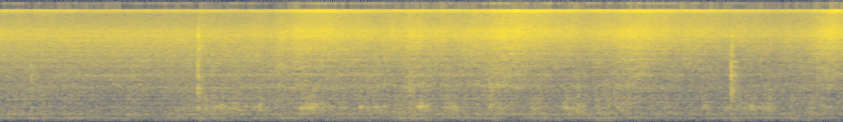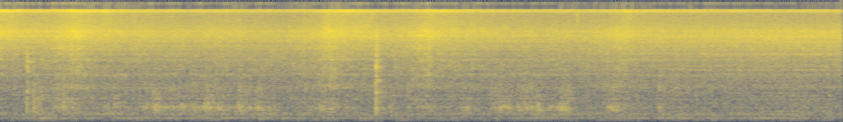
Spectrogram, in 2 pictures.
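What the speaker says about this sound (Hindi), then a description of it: "इन्हें अच्छी तरह से मिक्स करेंगे। साथ में ऐड करेंगे लहसुन अदरक का पेस्ट।" Ginger garlic paste added to a pan for a black chickpea dish sizzles with a steady hiss, swelling in bursts as it is stirred, with occasional spoon clicks against the pan.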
